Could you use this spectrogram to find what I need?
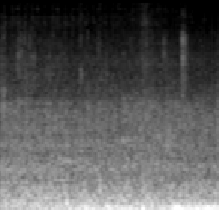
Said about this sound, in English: I will get some audio tomorrow on the Badger, which is the ferry. You can hear the sound of Mobile Podcast Command being backed into this ferry. I don't know why they backed it in, but standing right here waiting to get on this giant ship.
